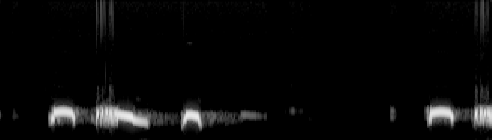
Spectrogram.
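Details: Spotted dove cooing to lure wild doves. One complete phrase of short coo, long rolling downward coo and short coo, then silence before the next phrase begins.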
